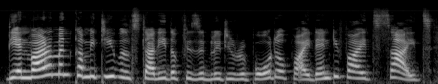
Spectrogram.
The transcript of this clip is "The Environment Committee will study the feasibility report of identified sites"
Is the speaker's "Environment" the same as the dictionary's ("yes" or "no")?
yes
